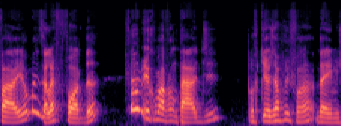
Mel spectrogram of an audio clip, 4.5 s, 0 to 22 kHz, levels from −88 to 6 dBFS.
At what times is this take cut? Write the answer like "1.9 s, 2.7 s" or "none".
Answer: 1.6 s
